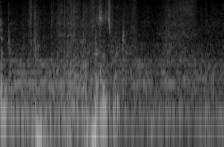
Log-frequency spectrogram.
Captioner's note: quietly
